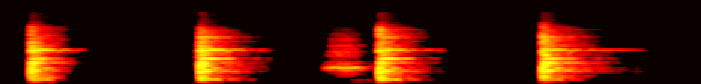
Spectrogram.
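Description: Four short plucked violin string notes with a buzzy rattle from a finger touching the D string, evenly spaced and close, plus one softer muted pluck between them.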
